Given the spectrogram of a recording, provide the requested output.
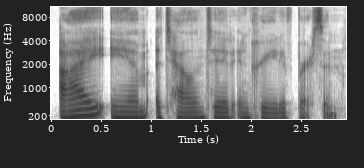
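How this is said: It sounds confident and sure.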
